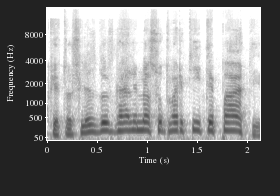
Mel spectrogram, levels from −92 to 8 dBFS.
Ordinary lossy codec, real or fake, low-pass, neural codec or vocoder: Opus, 16 kbps; fake; 14.4 kHz; codec, 44.1 kHz, 3.4 kbps, Pupu-Codec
